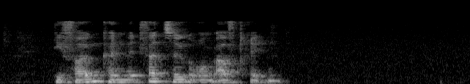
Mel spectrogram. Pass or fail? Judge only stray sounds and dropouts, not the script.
pass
